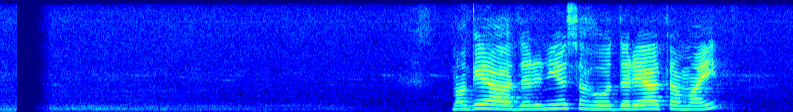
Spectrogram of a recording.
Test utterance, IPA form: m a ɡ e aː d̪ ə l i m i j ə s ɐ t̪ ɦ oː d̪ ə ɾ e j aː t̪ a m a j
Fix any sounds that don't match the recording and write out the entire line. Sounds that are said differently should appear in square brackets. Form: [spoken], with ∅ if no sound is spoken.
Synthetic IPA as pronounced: m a ɡ e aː d̪ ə [ɾ] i [n] i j ə s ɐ [∅] ɦ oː d̪ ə ɾ e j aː t̪ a m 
